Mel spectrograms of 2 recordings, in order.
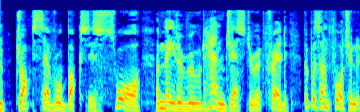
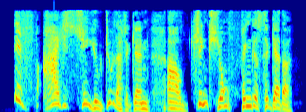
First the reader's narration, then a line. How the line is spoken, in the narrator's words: she said sharply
